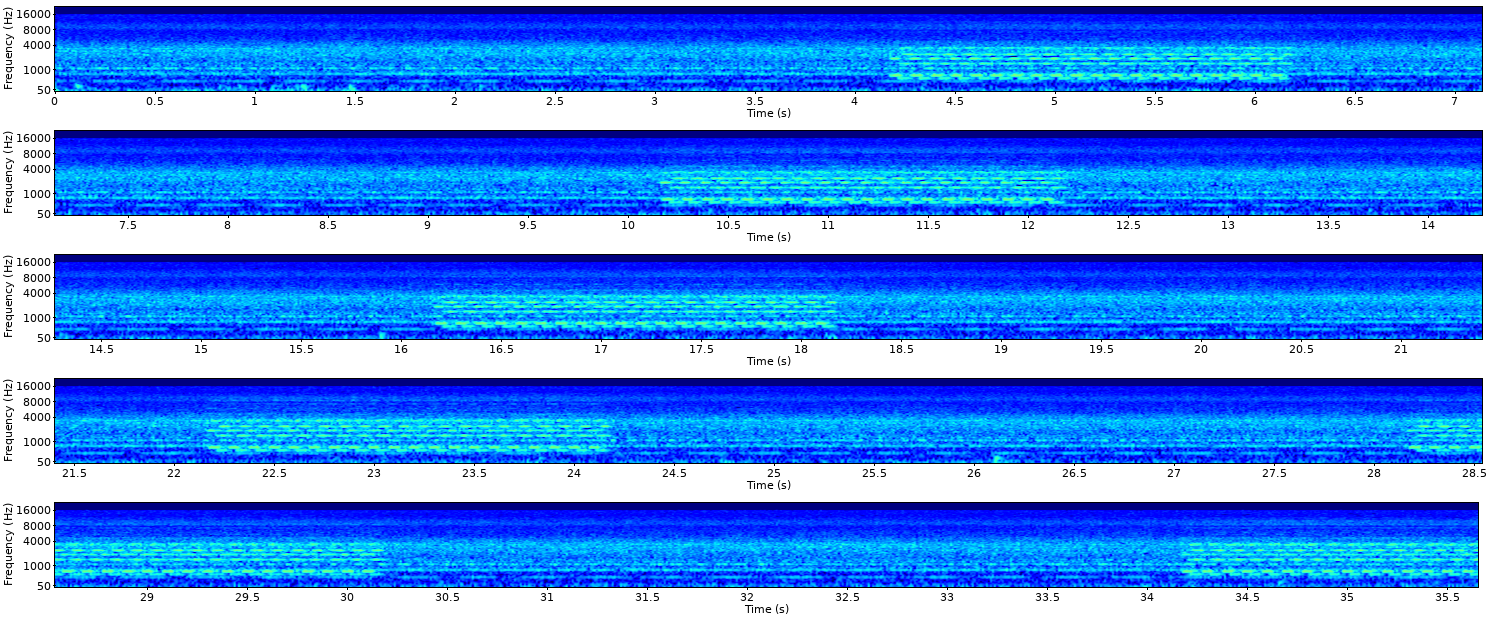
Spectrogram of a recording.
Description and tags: I was trying to record the nosie from the vents in the door of the server room at the office when some rude customer called in the background.
computer, phone, ring, server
